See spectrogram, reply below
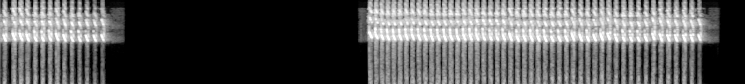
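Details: Rapid 'tembakan' song of a Javan prinia from Cililin, used for tutoring songbirds: a short burst of high chips, a three-second silence, then a four-second stream of fast, piercing notes.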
